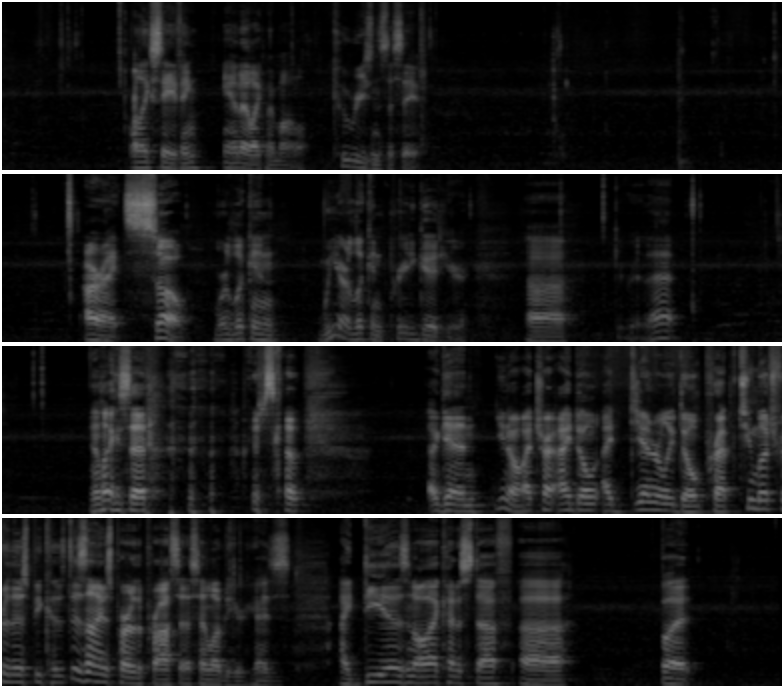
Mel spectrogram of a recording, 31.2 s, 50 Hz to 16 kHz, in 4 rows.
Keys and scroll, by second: 0.0 super+s, 14.9 BackSpace.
